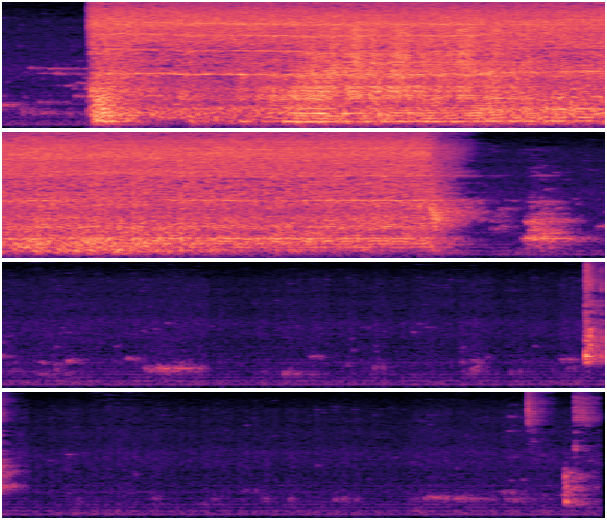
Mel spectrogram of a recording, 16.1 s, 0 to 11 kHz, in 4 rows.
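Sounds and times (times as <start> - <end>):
power tool running with high whine: 0.6 - 7.2.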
